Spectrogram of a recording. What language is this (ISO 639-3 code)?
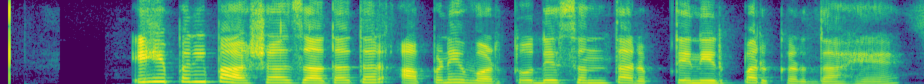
pan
